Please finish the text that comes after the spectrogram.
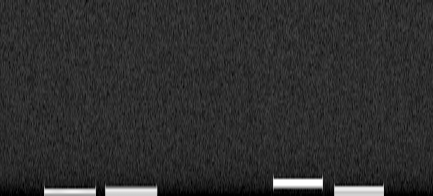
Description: Aircraft SELCAL, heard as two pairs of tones. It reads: EF-CH PR-BJ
